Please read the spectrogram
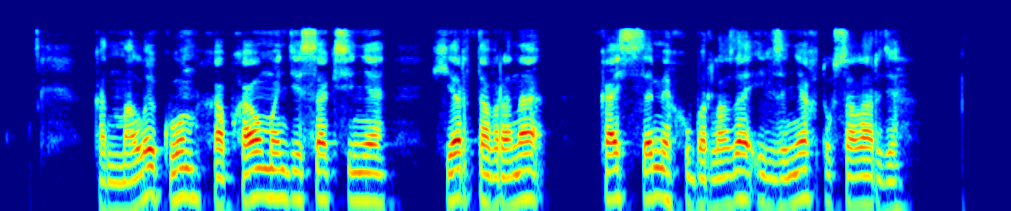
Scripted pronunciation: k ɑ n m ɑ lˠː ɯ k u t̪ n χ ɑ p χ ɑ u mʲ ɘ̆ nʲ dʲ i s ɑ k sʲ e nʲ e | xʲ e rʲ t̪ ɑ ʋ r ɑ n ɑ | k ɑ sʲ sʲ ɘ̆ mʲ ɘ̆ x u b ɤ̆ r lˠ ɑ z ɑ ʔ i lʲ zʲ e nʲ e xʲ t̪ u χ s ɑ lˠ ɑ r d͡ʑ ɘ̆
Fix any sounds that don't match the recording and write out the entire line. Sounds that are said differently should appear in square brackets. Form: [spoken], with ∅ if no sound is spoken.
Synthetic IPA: k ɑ n m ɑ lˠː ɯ k u [∅] n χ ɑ p χ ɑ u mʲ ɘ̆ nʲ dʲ i s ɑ k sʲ [i] nʲ e | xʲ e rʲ t̪ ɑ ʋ r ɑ n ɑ | k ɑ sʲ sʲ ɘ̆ mʲ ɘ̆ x u b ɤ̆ r lˠ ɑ z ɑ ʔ i lʲ zʲ e nʲ e xʲ t̪ u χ s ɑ lˠ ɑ r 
